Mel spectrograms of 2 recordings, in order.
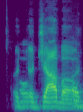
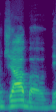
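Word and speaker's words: Ojabo: David, is it how do you say it? – Ajabo. – Ajabo. Yeah, yep.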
